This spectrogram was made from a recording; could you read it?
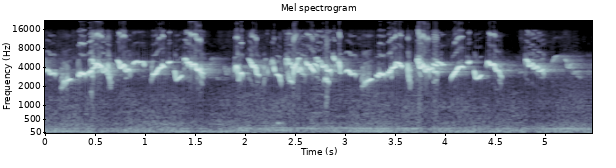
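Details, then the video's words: A Lombok lemon-bellied white-eye (kecial kuning) sings a fast, high, unbroken twitter of sweet warbled notes rising and falling in quick bursts. The recording is used as a lure to stimulate other white-eyes. "Pancingan Kecial Kuning"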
